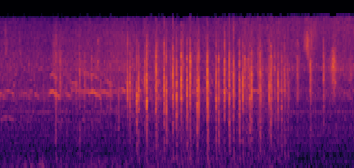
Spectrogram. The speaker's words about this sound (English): Golf clap. We're just looking for one... Oh shit! I talked over top of that. Was that the golf clap? Golf clap. Golf clap. Golf clap.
